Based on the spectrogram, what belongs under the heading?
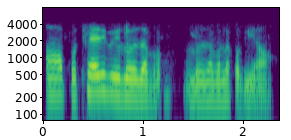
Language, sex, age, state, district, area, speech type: Assamese, female, 18-30, Assam, Sivasagar, rural, conversation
